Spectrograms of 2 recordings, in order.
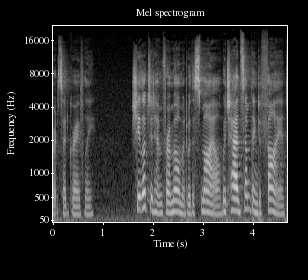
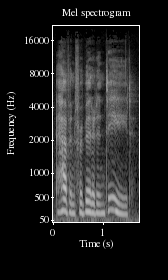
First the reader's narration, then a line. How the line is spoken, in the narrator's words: she murmured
